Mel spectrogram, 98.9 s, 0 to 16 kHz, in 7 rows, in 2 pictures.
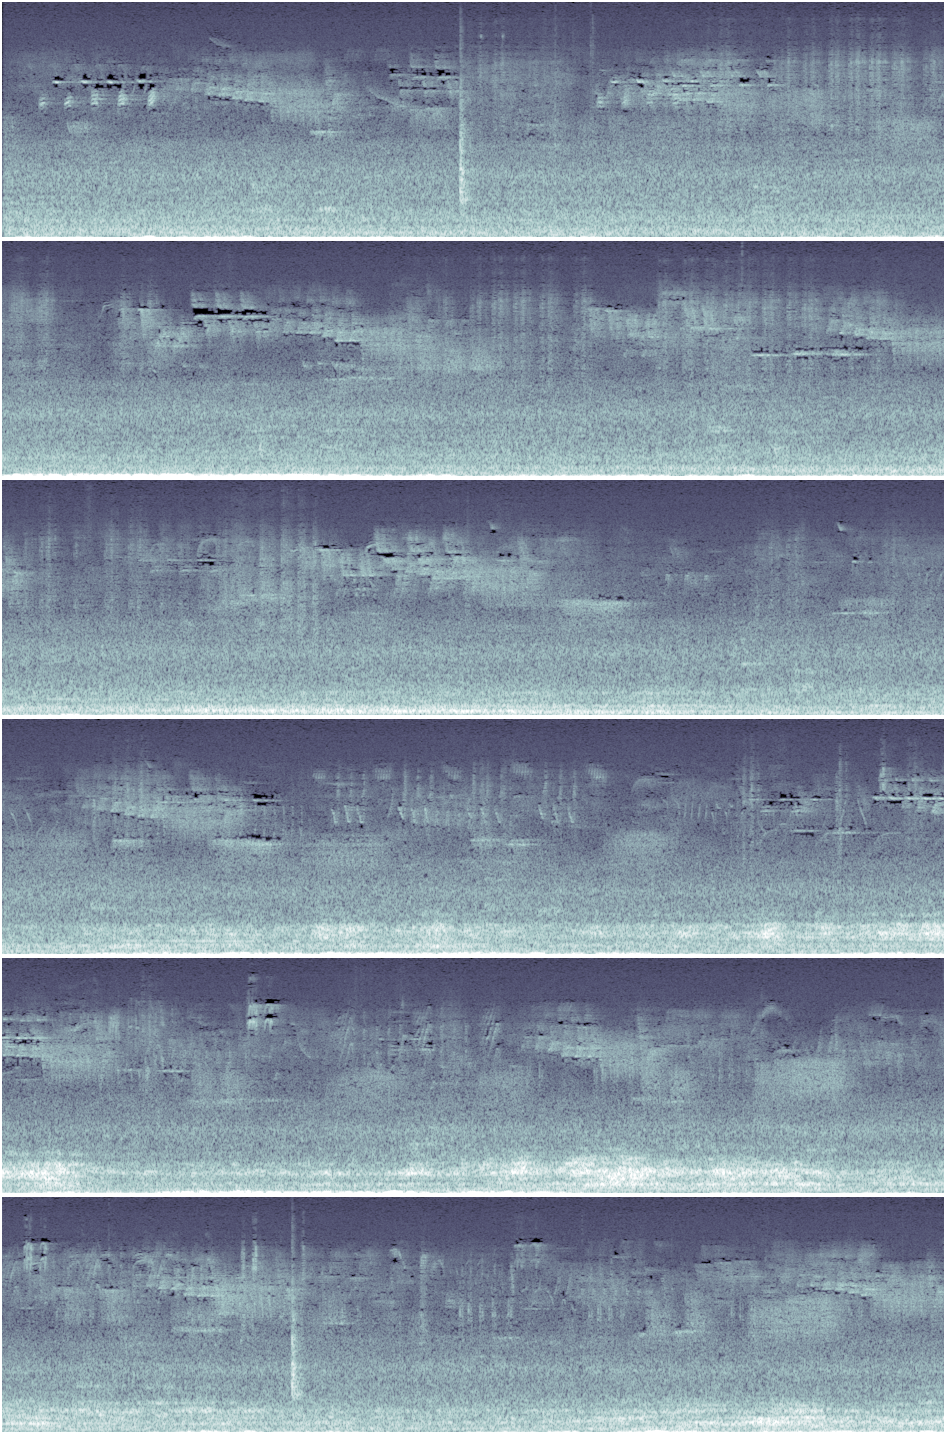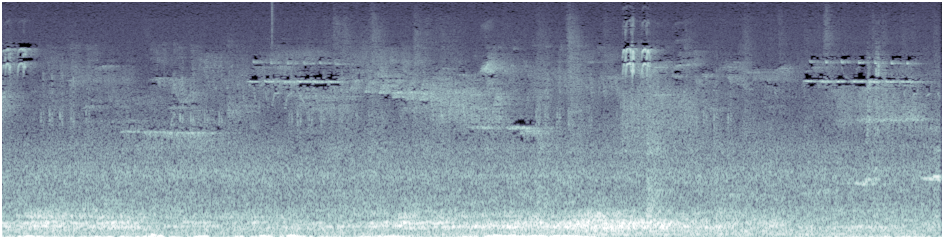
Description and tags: Suburban ambience - Moscow region, birds, airplane pass-by, summer XY mics
Suburban ambience - Moscow region, distant train pass-by, birds, airplane pass-by, summer
Roland R-26 XY mics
